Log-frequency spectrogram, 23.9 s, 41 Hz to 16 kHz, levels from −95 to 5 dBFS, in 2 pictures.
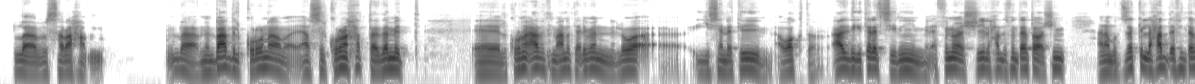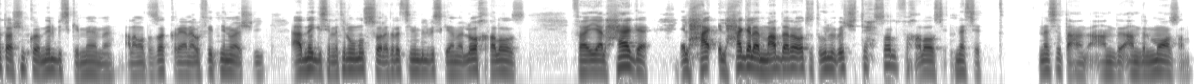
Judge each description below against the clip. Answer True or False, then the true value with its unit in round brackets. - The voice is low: True (115 Hz)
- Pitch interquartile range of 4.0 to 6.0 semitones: False (3.6 semitones)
